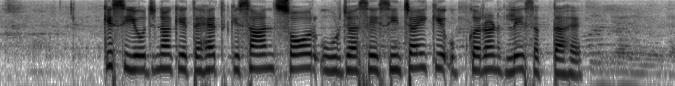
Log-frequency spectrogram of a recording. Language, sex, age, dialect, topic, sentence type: Hindi, female, 25-30, Marwari Dhudhari, agriculture, question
